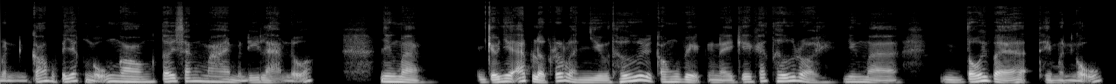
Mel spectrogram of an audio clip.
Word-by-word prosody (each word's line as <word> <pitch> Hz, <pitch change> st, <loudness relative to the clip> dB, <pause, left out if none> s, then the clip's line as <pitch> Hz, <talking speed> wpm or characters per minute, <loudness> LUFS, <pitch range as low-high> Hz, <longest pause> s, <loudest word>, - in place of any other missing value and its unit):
mình 170 Hz, -1 st, -5 dB
có 160 Hz, -, -1 dB
một 155 Hz, -3 st, -2 dB
cái 130 Hz, -, +1 dB
giấc 160 Hz, +1 st, -1 dB
ngủ -, -, -1 dB
ngon 120 Hz, -3 st, +1 dB
tới 135 Hz, +2 st, +4 dB
sáng 150 Hz, -1 st, -2 dB
mai 120 Hz, -2 st, -2 dB
mình 90 Hz, -4 st, -4 dB
đi 100 Hz, +2 st, -3 dB
làm 85 Hz, -5 st, -5 dB
nữa, -, -, -3 dB, 0.7 s
nhưng 125 Hz, -1 st, +3 dB
mà, 105 Hz, -5 st, +1 dB, 0.7 s
kiểu 110 Hz, -, +7 dB
như, 135 Hz, +4 st, +4 dB
áp 160 Hz, +4 st, +1 dB
lực -, -, +5 dB
rất 165 Hz, +2 st, +3 dB
là 150 Hz, -, +1 dB
nhiều 100 Hz, -1 st, 0 dB
thứ 145 Hz, -, +4 dB
rồi 175 Hz, -, +3 dB
công 120 Hz, 0 st, -1 dB
việc 110 Hz, -4 st, +1 dB
này 95 Hz, -2 st, -3 dB
kia 120 Hz, +3 st, 0 dB
các 155 Hz, -, -2 dB
thứ 150 Hz, +3 st, +4 dB
rồi, 125 Hz, -, 0 dB, 0.2 s
nhưng 120 Hz, -1 st, -3 dB
mà, 95 Hz, -2 st, -3 dB, 0.5 s
ừm, 105 Hz, -1 st, -4 dB
tối 135 Hz, +9 st, +6 dB
về 95 Hz, -2 st, +3 dB
á 105 Hz, +2 st, -1 dB
thì 100 Hz, -, -6 dB
mình 95 Hz, 0 st, -6 dB
ngủ, 120 Hz, -, -1 dB
120 Hz, 220 wpm, -20 LUFS, 100-150 Hz, 0.7 s, kiểu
